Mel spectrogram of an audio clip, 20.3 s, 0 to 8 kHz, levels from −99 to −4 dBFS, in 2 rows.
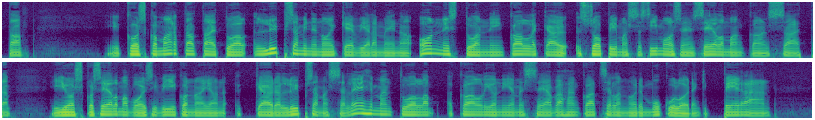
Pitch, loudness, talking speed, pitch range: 110 Hz, -26 LUFS, 100 wpm, 100-115 Hz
